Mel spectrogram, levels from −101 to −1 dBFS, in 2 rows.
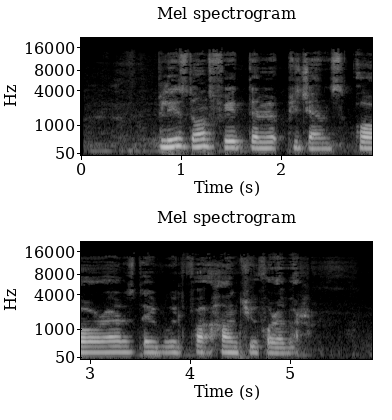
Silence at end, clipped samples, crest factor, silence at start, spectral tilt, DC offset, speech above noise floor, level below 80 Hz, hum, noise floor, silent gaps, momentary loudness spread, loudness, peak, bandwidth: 0.65 s; under 0.1%; 18 dB; 0.75 s; -6.5 dB/octave; under 0.1%; 36 dB; -72 dBFS; none; -73 dBFS; none; 10 LU; -38 LUFS; -22 dBFS; 15.5 kHz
